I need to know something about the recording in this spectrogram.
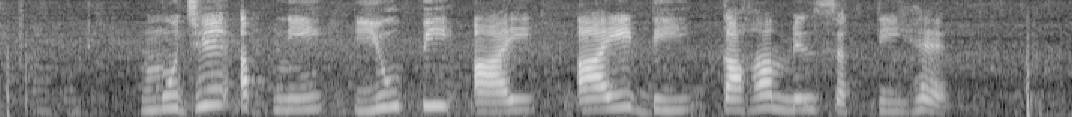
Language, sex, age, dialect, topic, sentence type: Hindi, female, 18-24, Marwari Dhudhari, banking, question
